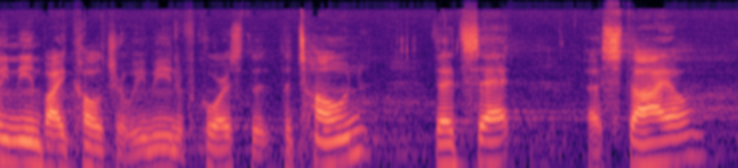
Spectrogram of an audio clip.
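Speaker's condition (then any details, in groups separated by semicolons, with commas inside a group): No condition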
